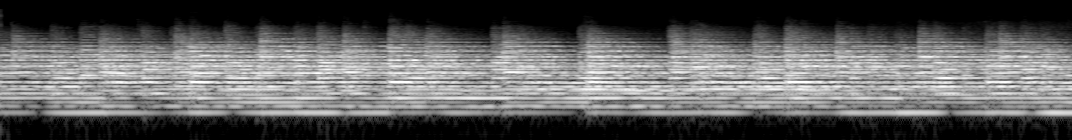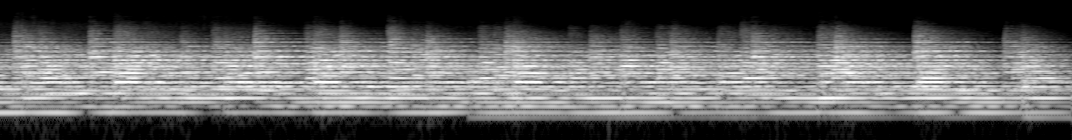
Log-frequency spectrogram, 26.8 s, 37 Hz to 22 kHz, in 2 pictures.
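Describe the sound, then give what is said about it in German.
The 12 o'clock midday ringing of the bells of the Benedictine abbey at Niederalteich on the Danube, Lower Bavaria, broadcast on Bayern 1: several bells ring together in a full, continuous peal, overlapping strokes forming a dense, steady clangor with deep hum beneath, loud and unbroken throughout with no voices. “Das Mittagsläuten kommt heute aus Niederalteich an der Donau.”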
